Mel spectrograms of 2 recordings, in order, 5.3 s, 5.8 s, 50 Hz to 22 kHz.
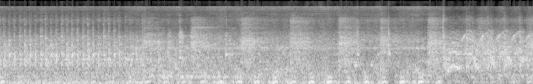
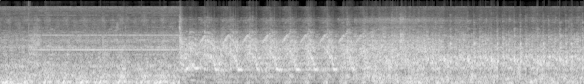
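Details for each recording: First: Isuzu 4HL1 diesel after replacing dirty part and cleaning crank sensor: cranks briefly, catches cleanly and settles into steady, even clatter without misses or hunting; hard starting fixed, normal start and idle. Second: Isuzu 4HL1 diesel, hard starting especially when restarting warm, fuel pump needs priming: long rhythmic cranking before it catches, then uneven stumbling run that never settles to a clean idle.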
